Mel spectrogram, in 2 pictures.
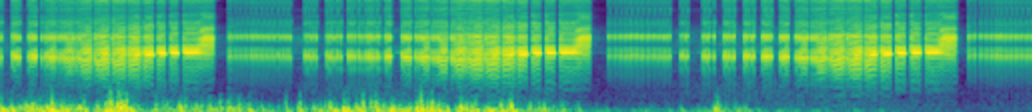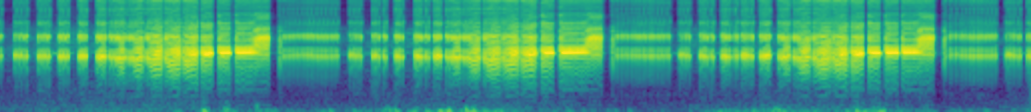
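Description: A cicada's shrill, grating buzz swells in pulsing phrases, each lasting a second or two before a brief break.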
